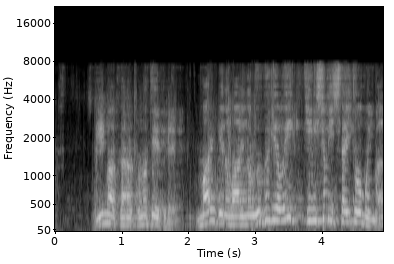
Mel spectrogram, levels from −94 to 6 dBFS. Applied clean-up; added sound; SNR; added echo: neural separator model SepFormer DNS4.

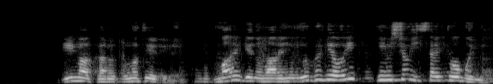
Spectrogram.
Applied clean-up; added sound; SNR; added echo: neural mask model DeepFilterNet 3.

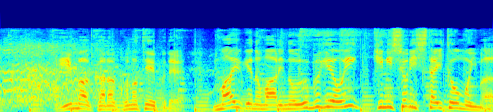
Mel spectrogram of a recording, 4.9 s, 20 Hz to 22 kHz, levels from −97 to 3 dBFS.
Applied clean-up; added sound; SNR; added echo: none; none; none; none.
